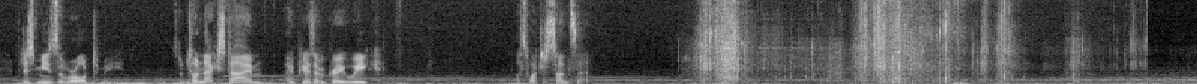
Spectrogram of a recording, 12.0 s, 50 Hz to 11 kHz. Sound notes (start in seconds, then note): 6.2 gravel crunching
